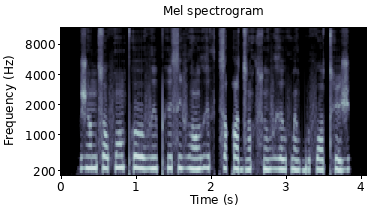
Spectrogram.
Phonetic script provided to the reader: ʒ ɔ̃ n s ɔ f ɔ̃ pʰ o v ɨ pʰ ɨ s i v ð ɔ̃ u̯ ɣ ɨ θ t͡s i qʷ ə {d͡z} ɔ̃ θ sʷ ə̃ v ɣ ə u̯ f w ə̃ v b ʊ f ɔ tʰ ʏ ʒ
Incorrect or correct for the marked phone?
correct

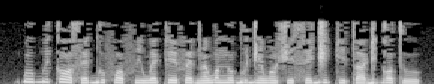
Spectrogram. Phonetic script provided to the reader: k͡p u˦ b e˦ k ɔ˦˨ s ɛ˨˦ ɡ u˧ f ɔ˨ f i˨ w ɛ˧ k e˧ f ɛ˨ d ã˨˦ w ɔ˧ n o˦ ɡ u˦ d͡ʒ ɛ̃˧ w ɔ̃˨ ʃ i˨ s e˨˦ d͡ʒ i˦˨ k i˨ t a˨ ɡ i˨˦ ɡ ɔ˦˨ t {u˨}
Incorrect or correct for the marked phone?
correct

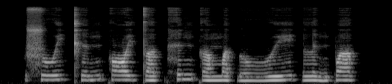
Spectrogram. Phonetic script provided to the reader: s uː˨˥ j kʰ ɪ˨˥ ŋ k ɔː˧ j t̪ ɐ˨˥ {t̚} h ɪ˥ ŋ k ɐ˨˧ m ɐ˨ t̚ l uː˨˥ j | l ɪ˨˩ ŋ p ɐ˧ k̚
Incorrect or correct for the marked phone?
correct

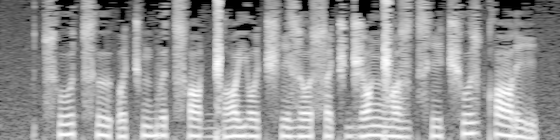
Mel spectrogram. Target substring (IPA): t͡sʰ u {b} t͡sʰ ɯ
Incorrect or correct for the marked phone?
incorrect: none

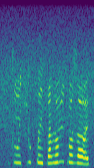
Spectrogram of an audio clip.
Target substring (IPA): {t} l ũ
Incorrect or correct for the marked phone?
correct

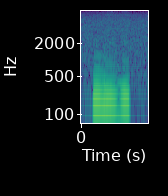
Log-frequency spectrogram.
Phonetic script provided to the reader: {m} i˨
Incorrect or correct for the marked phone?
correct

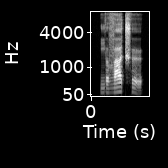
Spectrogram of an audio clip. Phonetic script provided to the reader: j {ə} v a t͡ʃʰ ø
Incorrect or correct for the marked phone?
correct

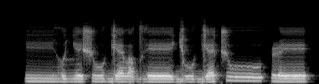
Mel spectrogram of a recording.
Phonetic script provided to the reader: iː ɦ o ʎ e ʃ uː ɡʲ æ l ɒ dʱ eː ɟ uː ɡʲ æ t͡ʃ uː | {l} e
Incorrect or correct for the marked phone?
incorrect: ɭ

